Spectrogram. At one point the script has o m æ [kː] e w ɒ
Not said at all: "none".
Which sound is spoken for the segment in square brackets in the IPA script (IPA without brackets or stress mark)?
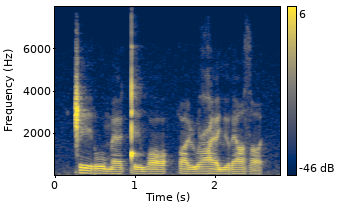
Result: ǃ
